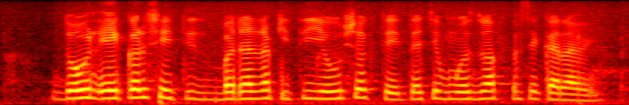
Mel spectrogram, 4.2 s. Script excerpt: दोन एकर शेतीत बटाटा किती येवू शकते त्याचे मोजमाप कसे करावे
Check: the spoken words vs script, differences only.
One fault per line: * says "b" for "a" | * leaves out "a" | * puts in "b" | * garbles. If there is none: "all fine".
all fine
